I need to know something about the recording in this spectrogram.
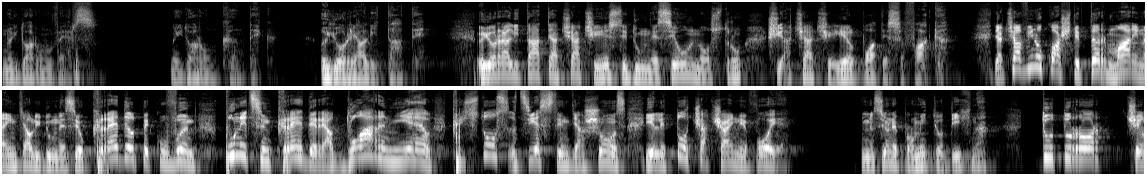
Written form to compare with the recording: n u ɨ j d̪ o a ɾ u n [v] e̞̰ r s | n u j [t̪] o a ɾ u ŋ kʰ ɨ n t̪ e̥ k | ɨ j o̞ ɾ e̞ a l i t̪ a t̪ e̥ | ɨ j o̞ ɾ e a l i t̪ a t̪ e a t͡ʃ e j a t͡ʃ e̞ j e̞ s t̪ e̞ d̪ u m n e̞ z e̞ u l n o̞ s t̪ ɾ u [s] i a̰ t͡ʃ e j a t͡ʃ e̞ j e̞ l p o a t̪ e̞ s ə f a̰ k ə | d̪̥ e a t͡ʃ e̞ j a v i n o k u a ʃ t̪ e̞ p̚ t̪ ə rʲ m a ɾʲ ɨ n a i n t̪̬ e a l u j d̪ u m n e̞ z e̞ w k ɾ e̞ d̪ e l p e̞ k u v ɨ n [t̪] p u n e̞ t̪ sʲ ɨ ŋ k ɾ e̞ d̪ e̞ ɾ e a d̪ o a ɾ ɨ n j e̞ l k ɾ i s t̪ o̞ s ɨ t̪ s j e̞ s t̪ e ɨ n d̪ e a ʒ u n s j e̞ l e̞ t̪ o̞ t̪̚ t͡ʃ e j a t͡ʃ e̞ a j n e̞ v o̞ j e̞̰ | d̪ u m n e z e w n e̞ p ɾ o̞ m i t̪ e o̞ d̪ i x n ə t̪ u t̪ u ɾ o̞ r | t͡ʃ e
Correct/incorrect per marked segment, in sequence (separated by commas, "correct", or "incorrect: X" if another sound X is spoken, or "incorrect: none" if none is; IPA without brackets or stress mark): correct, incorrect: d̪, incorrect: ʃ, correct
